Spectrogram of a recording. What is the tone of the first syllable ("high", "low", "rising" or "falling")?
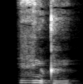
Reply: falling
